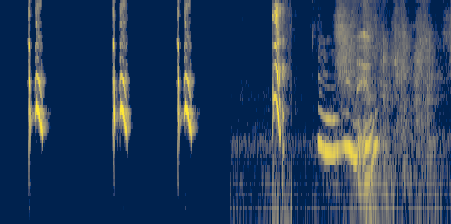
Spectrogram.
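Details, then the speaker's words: Cat with hiccups after eating its food too fast: three short, evenly spaced chirping hiccups, then a person's voice over faint background. "You see what happens when you eat your food too fast, kebab?"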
